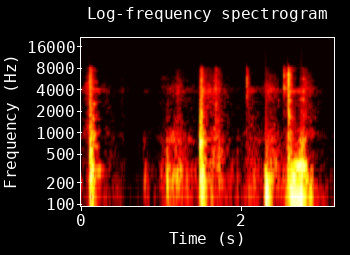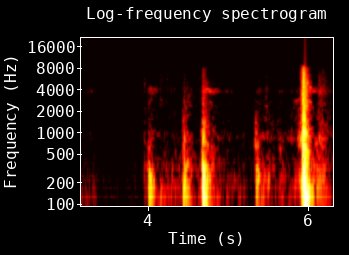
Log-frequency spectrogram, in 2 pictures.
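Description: Intermittent knocks and clicks of objects being handled and set down close to a laptop microphone, about eight short separate sounds, the loudest near the start and at the end, over a faint steady high whine.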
